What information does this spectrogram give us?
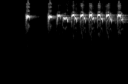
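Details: Sunbird (sogon) singing energetically in the middle of the day, 'cruit cruit': a single piercing high note, a short gap, then a quick, even string of about nine shrill chirps lasting over a second.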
